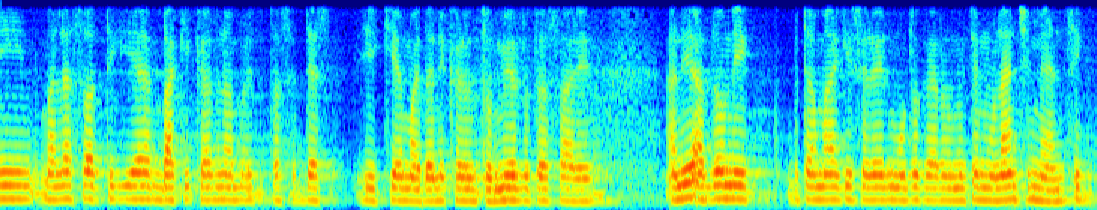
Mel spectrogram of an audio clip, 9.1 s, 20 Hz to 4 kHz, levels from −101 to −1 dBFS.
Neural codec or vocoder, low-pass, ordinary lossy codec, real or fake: codec, 16 kHz, 0.4 kbps, LongCat-Audio-Codec; 3.6 kHz; none; fake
